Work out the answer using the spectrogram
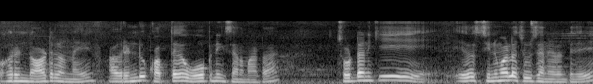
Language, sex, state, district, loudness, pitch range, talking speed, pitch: Telugu, male, Andhra Pradesh, Krishna, -17 LUFS, 120-165 Hz, 150 wpm, 145 Hz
